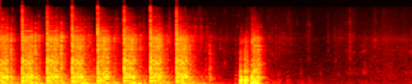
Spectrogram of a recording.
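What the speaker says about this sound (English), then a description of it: "I'm just going to hammer that flat." Aluminium pop rivets are hammered flat on a small steel plate at the back of a bench vise: about eight sharp, evenly spaced metallic blows, then a quick double strike before the noise fades to quiet.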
